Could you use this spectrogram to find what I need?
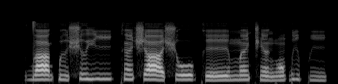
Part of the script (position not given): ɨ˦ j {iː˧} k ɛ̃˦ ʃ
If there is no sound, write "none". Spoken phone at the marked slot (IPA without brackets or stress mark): iː˦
